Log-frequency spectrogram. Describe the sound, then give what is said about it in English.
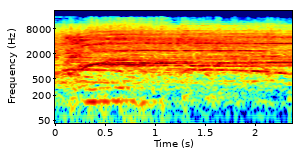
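Football fans cheer at a bar watch party for the World Cup draw in East Downtown Houston, a loud, sustained crowd roar studded with whoops and yells. “fans packed Little Woodrow's Bar in East Downtown Houston, cheering as their favorite teams were assigned to a group”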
